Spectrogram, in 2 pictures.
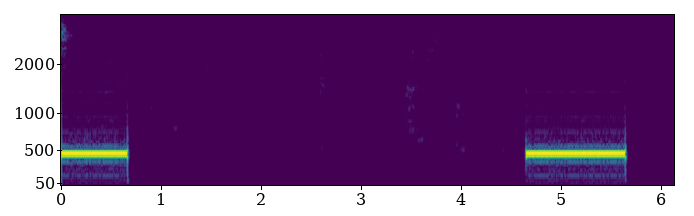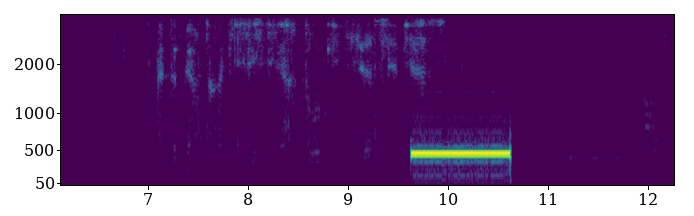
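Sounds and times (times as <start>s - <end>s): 
telephone line tones while placing a call: 0.0s - 0.7s, 4.7s - 5.7s, 9.6s - 10.6s
small noises: 0.0s - 12.2s.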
